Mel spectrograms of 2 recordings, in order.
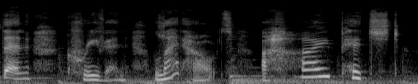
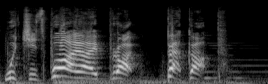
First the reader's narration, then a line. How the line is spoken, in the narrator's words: Kraven shouted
